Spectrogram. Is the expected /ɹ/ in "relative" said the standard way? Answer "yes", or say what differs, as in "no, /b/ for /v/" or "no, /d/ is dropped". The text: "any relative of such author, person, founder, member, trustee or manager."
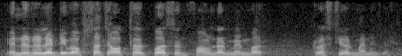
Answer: yes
